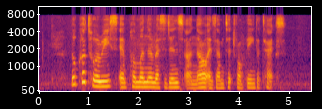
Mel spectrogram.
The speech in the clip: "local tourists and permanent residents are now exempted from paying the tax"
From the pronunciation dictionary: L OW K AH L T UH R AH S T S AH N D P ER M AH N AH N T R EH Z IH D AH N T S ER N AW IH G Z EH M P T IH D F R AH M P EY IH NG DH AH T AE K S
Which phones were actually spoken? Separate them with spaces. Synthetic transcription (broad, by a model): L OW K AH L T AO R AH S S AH N P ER M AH N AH N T R EH S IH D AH N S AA N AW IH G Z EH M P T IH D F R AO M P EY IH NG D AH T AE K S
